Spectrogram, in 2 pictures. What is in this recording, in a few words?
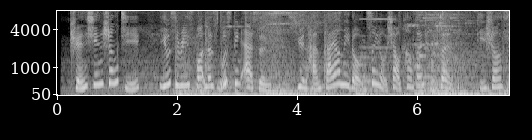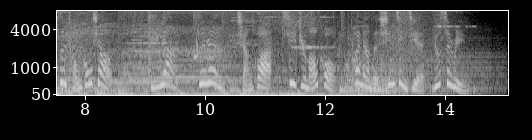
Mandarin Announcer, Style: Mid tone, Warm & Expressive; Nestum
